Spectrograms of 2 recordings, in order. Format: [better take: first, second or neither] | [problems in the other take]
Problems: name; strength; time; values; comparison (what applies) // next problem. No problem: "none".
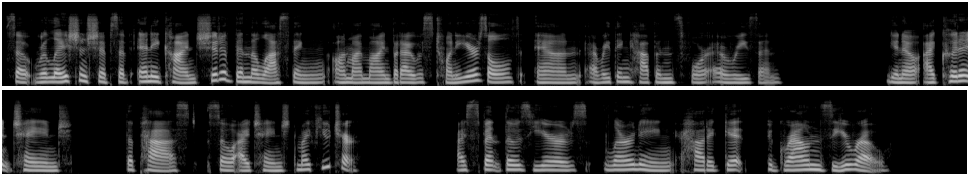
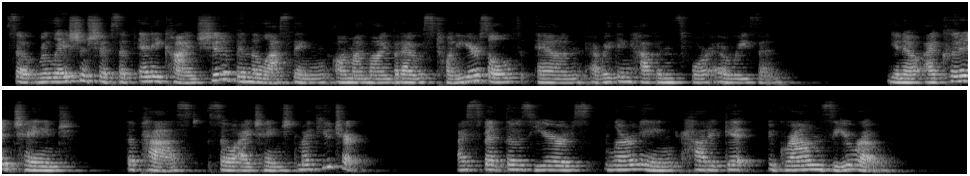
first | off-mic speech; far // room echo; slight; dies away in 0.3 s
